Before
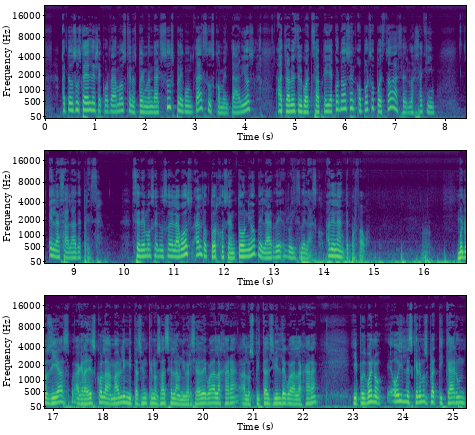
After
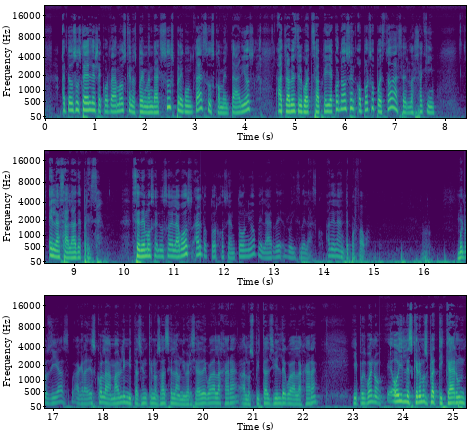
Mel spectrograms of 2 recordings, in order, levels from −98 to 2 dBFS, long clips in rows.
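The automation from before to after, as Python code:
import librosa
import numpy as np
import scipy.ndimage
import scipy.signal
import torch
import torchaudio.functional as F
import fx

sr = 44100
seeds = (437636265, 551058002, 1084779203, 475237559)

y = fx.gain(x, sr, db=fx.steps((0.0, -1.0), (10.55, -8.0), (11.52, -18.5), (14.33, -10.5), (16.8, -19.5), (17.75, -11.0), (23.52, -2.5)))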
